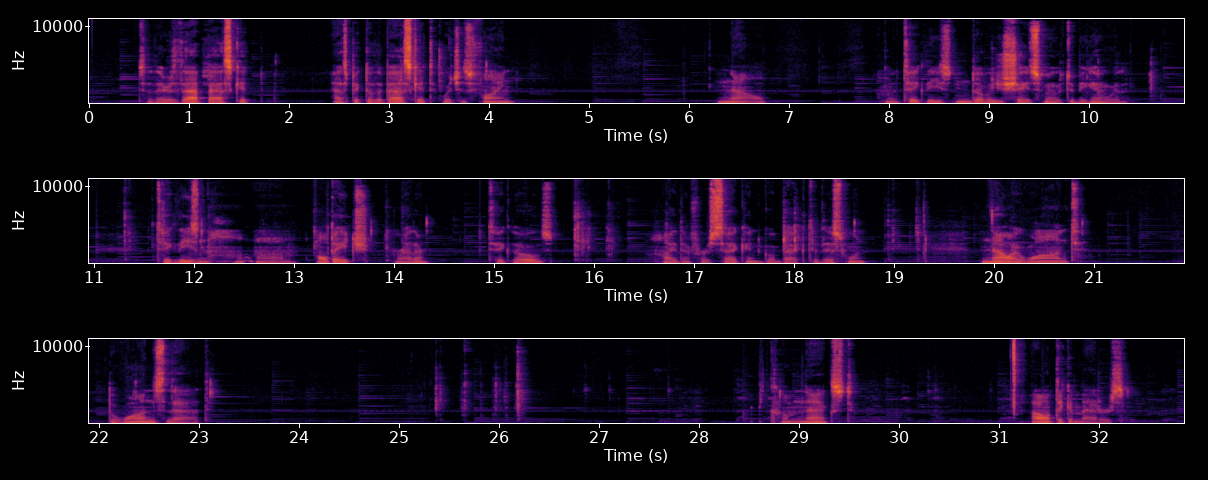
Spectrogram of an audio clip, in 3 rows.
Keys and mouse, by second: 3.0 ctrl+middle click, 3.2 shift+middle click, 3.5 middle click, 6.2 middle click, 7.2 right click, 7.9 ctrl+middle click, 8.8 w, 10.4 ctrl+middle click, 10.6 middle click, 11.5 shift+middle click, 17.8 Tab, 17.8 right click, 17.8 h, 18.3 ctrl+middle click, 18.4 middle click, 19.0 shift+middle click, 19.3 middle click, 19.9 middle click, 20.2 shift+middle click.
